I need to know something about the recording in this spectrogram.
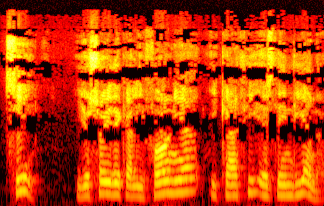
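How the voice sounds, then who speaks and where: A man playing a modest American sergeant who speaks Spanish in a language-course dialogue, slowly and clearly for learners. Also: fairly high pitch. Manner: slow and clearly spoken for learners.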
